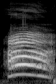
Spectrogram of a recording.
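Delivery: high loud mock shriek of fright; mock scream. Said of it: "Missus Beaver is like".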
